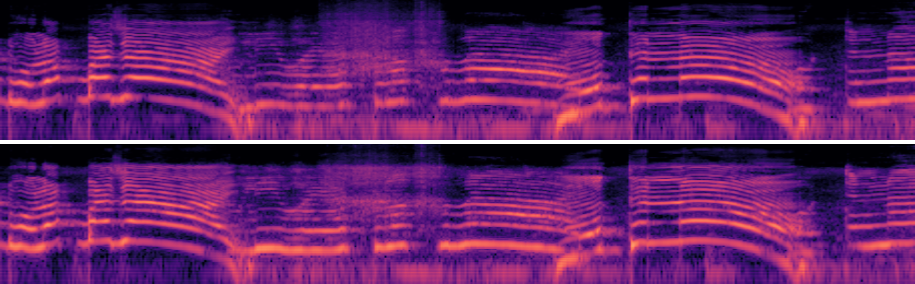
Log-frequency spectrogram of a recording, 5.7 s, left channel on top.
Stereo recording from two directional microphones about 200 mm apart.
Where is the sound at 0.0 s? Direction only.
Centre (ahead or behind).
